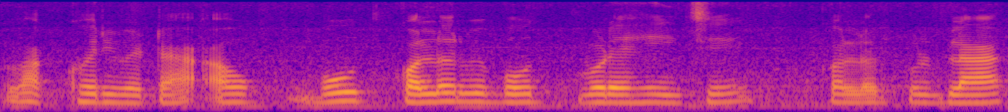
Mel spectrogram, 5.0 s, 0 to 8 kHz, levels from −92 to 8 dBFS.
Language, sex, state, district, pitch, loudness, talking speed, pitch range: Odia, female, Odisha, Malkangiri, 175 Hz, -21 LUFS, 140 wpm, 165-180 Hz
